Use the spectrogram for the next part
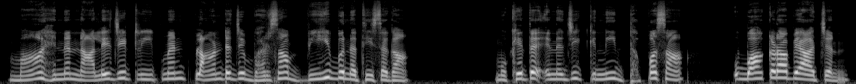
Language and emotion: Sindhi, disgusted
